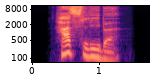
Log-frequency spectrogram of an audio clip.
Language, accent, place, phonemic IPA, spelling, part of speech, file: German, Germany, Berlin, /ˈhasˌliːbə/, Hassliebe, noun, De-Hassliebe.ogg
- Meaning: love-hate relationship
